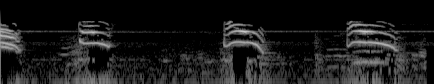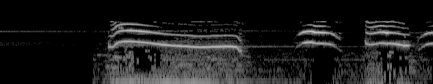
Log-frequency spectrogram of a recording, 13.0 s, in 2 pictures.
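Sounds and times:
domestic cat kitten mewing: 0:01.2 - 0:01.7, 0:03.4 - 0:04.0, 0:08.1 - 0:10.2, 0:11.0 - 0:12.9.

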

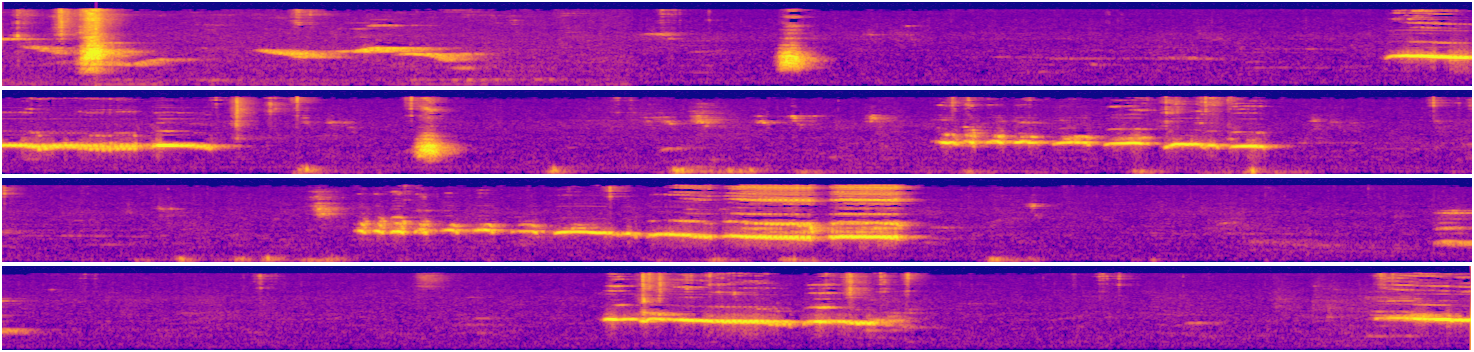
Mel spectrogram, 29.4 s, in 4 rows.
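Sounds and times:
black-throated laughingthrush song of whistles and a harsh burst: 0:00.0 - 0:02.5, 0:06.9 - 0:08.6, 0:12.0 - 0:13.8, 0:16.3 - 0:19.3, 0:25.0 - 0:26.6, 0:28.9 - 0:29.3.

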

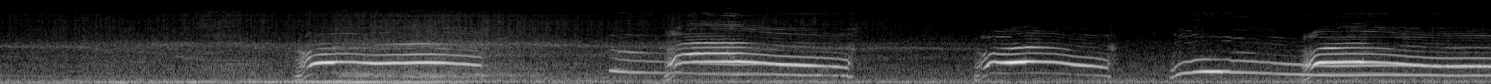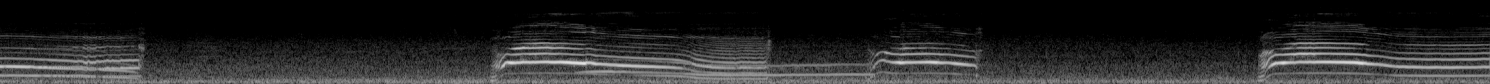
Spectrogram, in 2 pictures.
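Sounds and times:
domestic cat meowing: 0:02.9 - 0:04.9, 0:06.0 - 0:08.6, 0:09.7 - 0:16.4, 0:19.8 - 0:24.8, 0:27.5 - 0:29.7.

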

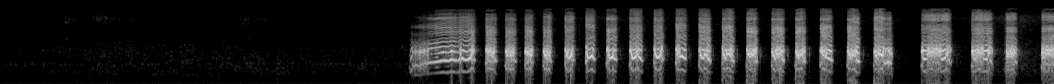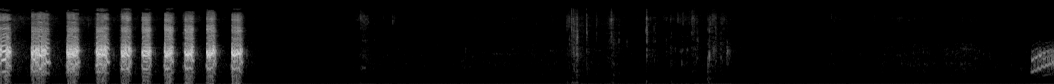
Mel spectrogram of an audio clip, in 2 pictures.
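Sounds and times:
red junglefowl hen cackling: 0:04.1 - 0:13.1, 0:20.8 - 0:21.0.

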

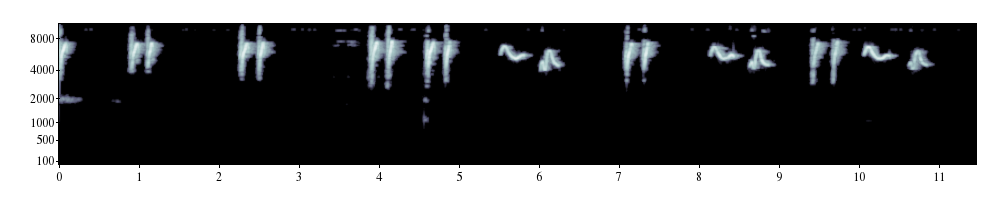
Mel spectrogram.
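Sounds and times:
sunbird calling: 0:00.0 - 0:01.3, 0:03.9 - 0:06.4, 0:08.1 - 0:11.0.

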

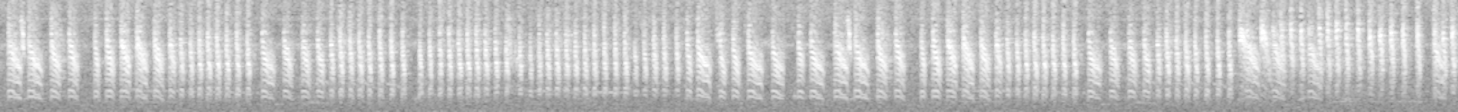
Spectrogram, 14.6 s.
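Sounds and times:
sparrow chattering rattle: 0:00.1 - 0:14.5.

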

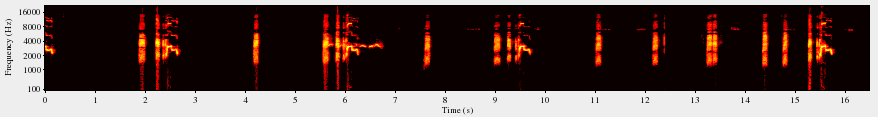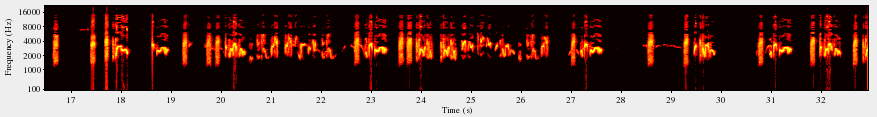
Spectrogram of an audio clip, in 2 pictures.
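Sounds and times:
bulbul singing: 0:00.0 - 0:00.3, 0:01.9 - 0:02.8, 0:05.6 - 0:06.9, 0:08.4 - 0:10.0, 0:13.1 - 0:15.8, 0:16.7 - 0:30.0, 0:30.7 - 0:32.9.

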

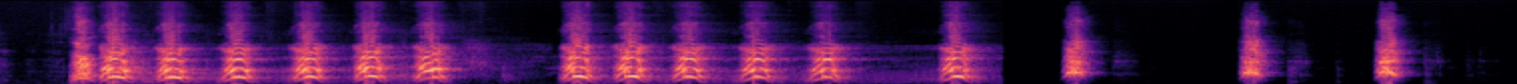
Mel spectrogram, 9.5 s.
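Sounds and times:
German Shepherd barking: 0:00.4 - 0:07.0, 0:07.7 - 0:09.0.

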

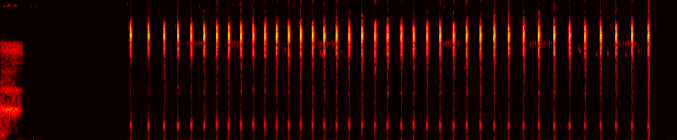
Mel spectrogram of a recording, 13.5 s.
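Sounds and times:
white-breasted waterhen train of sharp clicks: 0:02.6 - 0:13.0.

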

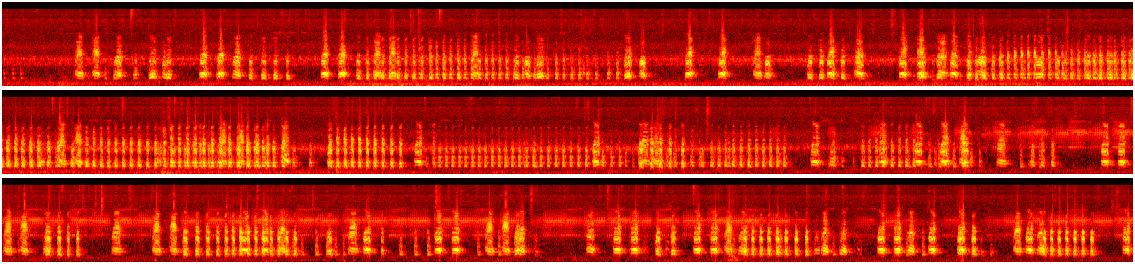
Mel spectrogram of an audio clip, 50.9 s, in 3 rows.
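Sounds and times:
frog chorus of rattling croaks: 0:00.0 - 0:50.8.

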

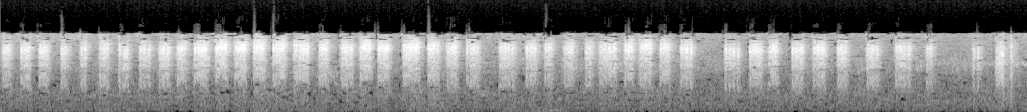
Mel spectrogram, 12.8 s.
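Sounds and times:
bird rasping calls: 0:00.0 - 0:12.8.

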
